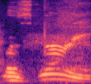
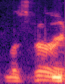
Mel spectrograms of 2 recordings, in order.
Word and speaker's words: Missouri: shock Monroe yeah Monroe Missouri it's Missouri not Missour or Arkansas about about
